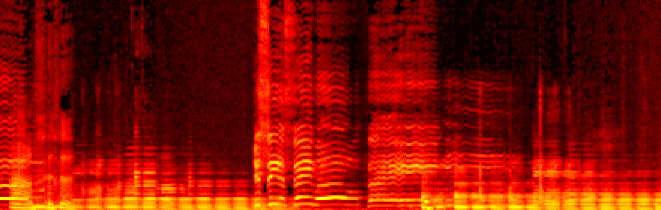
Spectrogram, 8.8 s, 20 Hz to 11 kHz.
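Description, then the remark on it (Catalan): An old-style blues song evoking the late 1930s, a traditional song in the performers' own arrangement, with a voice singing a wavering melodic line over steady, continuous accompaniment at an even, fairly loud level. “Aquí fan molt com homenatge al blues dels anys final dels 30.”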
